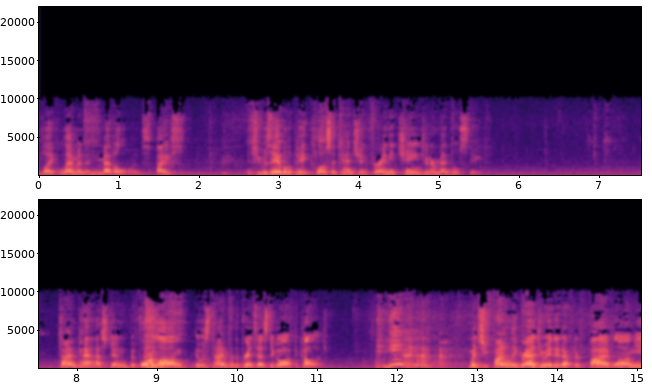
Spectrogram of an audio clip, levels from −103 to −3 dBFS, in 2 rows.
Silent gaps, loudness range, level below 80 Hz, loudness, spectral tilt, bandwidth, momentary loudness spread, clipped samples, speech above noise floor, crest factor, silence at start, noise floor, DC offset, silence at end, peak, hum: none; 9 LU; -60 dBFS; -26 LUFS; -3.5 dB/octave; 10.5 kHz; 16 LU; under 0.1%; 28 dB; 20 dB; 0 s; -54 dBFS; under 0.1%; 0 s; -6 dBFS; none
